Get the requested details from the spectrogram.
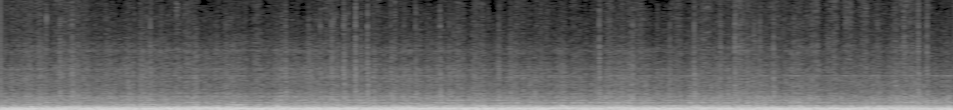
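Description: Tyres rumble on the runway.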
